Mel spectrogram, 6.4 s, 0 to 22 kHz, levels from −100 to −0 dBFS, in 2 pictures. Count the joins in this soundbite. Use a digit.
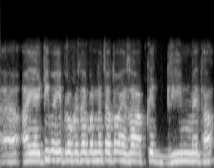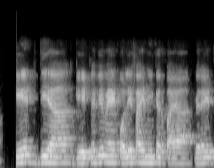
1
